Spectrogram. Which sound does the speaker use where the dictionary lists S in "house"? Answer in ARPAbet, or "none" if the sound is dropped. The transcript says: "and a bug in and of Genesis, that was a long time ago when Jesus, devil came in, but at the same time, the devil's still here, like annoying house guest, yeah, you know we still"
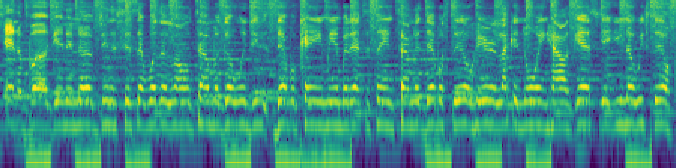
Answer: none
